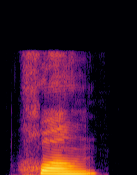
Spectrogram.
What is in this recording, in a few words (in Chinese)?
"筐", Chinese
